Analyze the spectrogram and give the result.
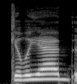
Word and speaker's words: Gilead: Next headline, we got Gilead. Is that how you say it? Gilead Sciences? – Yeah, you got it.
